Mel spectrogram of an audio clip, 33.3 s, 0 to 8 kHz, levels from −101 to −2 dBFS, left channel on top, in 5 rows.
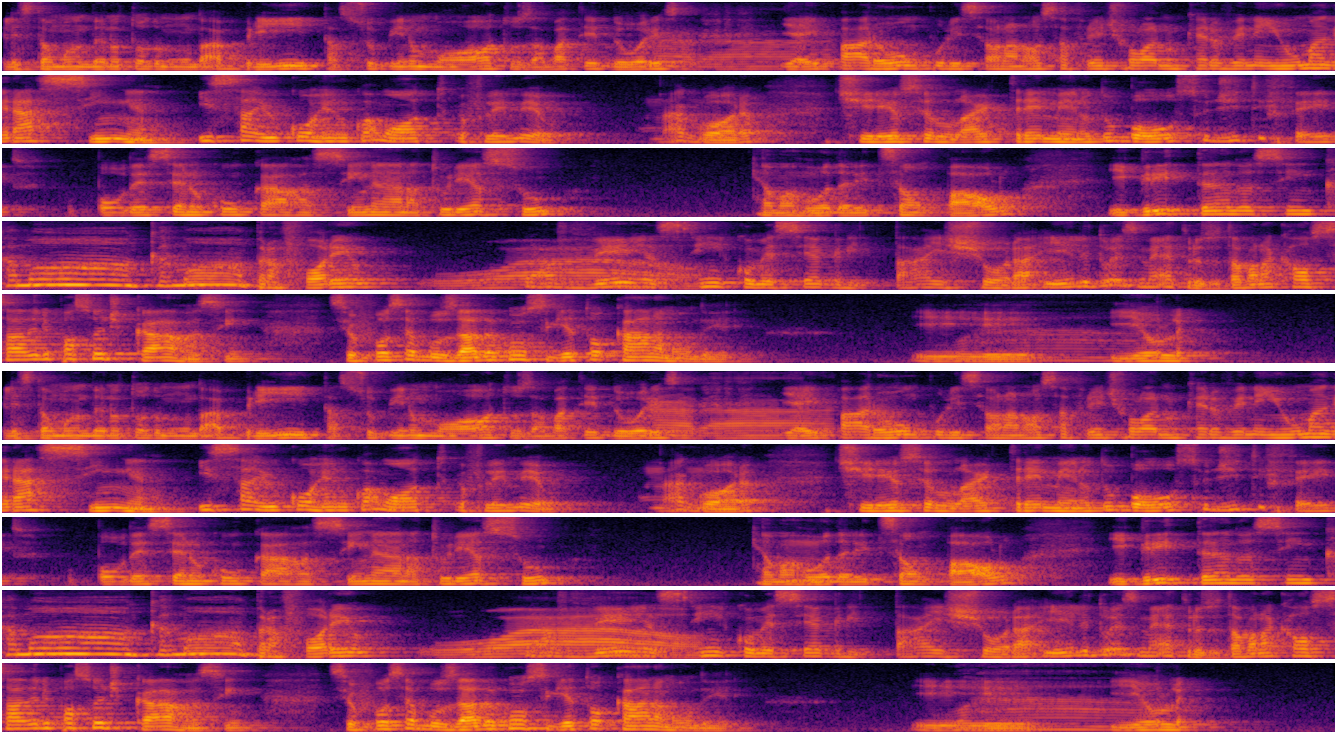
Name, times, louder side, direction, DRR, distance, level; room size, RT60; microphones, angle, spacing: voice 1, 0.0-3.4 3.9-9.5 10.0-13.5 13.8-16.1 17.1-21.8 22.6-30.3 31.2-31.8 32.2-32.6, equal, ahead, 4 dB, 0.5 m, -28 dB
voice 2, 3.2-4.2 9.9-10.3 17.2-17.5 22.1-23.5 31.3-32.6, right 5 dB, 75° right, 11 dB, 0.5 m, -37 dB
8.8 x 3.6 x 4.5 m, 0.68 s
head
